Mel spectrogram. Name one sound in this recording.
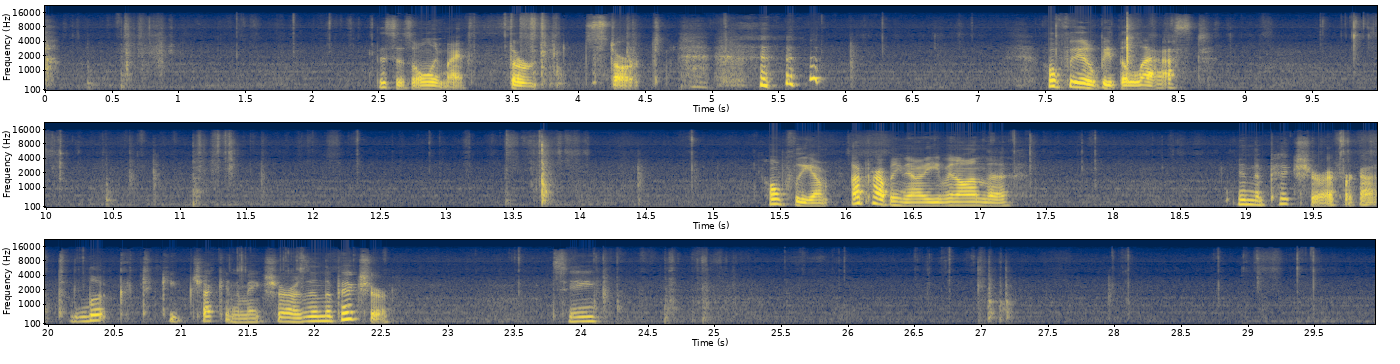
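Stiff paper rustles and scrapes softly as it is handled.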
